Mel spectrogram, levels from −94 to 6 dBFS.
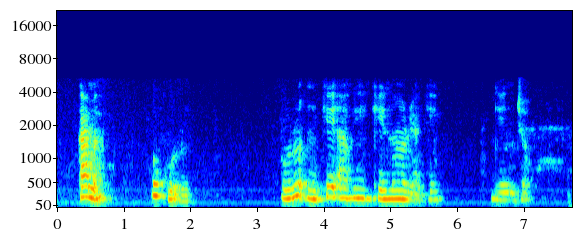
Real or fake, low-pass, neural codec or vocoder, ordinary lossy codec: fake; 5.4 kHz; vocoder, 22.05 kHz, 80 mel bands, WaveNeXt; none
